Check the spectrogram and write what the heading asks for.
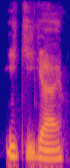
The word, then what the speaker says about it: Ikigai: the iy means life I'm probably saying it wrong it's probably like eeky eeky eeky guy but the eeky means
